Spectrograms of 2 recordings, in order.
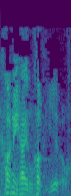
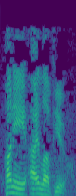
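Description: First: It is said in an insincere, off-putting tone. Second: It is said in a plain, sincere tone. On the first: The affection is not meant and causes offense. "I'm going to be sleeping on the second floor" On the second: The affection is meant genuinely. "That's pretty straightforward"

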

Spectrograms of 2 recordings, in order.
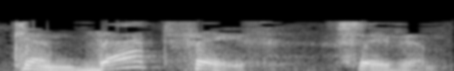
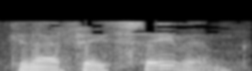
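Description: First: The word 'that' carries strong emphasis. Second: The sentence is read without special emphasis.

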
